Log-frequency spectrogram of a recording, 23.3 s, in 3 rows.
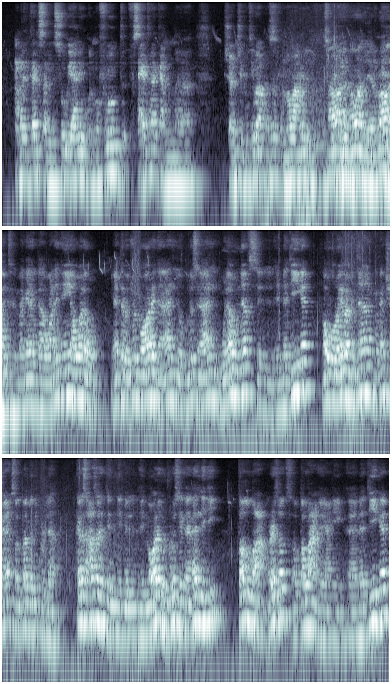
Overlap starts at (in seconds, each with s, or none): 6.5 s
